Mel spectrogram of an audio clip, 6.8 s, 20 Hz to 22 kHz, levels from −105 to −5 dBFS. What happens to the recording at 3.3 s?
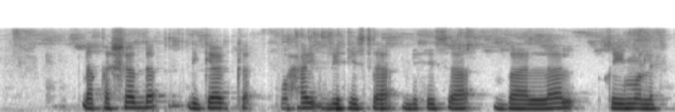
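Repeated packet loss (robotic sound) is under way at 3.3 s, within a stretch from 1.36 to 4.19 s. Packets keep going missing, 23 gaps up to 41 ms each, and each hole is patched by extending the preceding sound, leaving choppy audio with pieces missing.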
